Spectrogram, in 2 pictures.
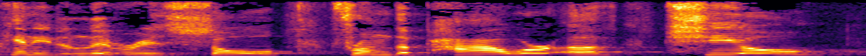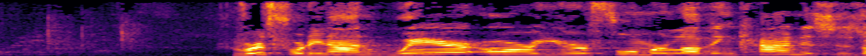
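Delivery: high, loud impassioned scripture cry, pleading with God; full-force preaching. Acted. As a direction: pour out the psalmist's lament at full force. Preacher reading lament at full force.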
